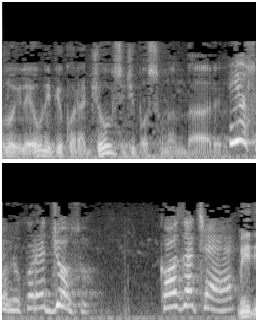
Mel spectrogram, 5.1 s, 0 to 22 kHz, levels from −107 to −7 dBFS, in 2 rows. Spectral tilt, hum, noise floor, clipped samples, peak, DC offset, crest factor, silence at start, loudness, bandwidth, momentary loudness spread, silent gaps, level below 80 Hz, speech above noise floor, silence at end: -5.5 dB/octave; none; -47 dBFS; under 0.1%; -8 dBFS; under 0.1%; 18 dB; 0 s; -24 LUFS; 8 kHz; 12 LU; none; -46 dBFS; 23 dB; 0 s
